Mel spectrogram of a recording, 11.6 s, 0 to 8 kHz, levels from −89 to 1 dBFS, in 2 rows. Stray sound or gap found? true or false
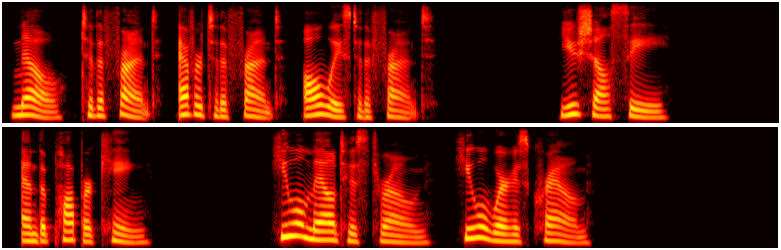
false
